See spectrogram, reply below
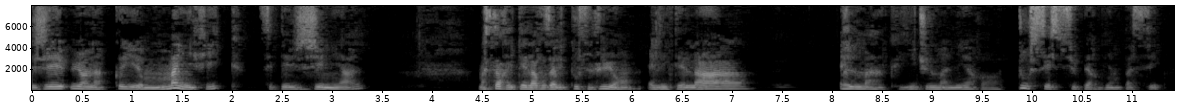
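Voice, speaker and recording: A woman's voice: deep voice, dark tone. A woman singer with a Cameroonian French accent, speaking to her audience in an emphatic, repetitive way, asking herself rhetorical questions. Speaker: bikutsi singer. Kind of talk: casual direct-to-audience address.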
